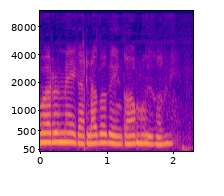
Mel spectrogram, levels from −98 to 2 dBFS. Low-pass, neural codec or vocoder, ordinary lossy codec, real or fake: none; codec, 24 kHz, 6 kbps, HILCodec; none; fake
